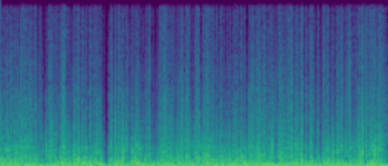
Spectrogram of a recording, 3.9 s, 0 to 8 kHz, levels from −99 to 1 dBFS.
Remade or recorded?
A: remade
